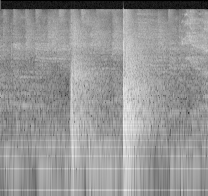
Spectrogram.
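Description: Two hard thuds about a second apart, the second louder, from feet landing on a wooden lifting platform while splitting into a jerk stance, over background music.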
